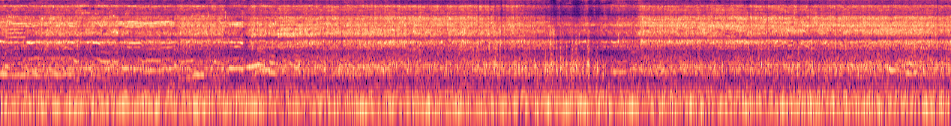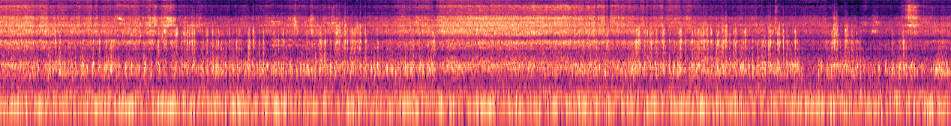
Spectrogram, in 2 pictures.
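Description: Steady rushing beach noise of wind and surf on a phone's microphone, dipping briefly about ten seconds in.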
